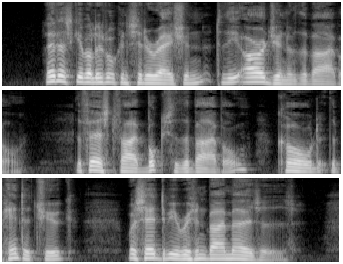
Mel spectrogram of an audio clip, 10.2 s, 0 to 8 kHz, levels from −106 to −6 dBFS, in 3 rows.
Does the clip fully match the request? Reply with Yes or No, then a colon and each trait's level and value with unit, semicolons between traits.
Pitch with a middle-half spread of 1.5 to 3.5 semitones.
No: average, 4.8 semitones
